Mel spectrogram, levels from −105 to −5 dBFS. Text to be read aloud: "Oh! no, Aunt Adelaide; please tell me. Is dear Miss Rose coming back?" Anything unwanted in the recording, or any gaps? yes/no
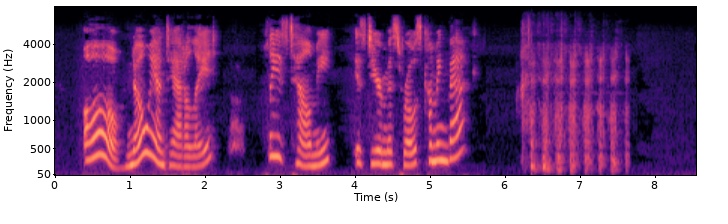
yes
